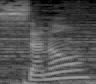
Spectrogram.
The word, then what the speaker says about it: Senno: But in Japanese, but apparently the way the Japanese pronounce his name is Senno, so I'm just gonna refer to him as such.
